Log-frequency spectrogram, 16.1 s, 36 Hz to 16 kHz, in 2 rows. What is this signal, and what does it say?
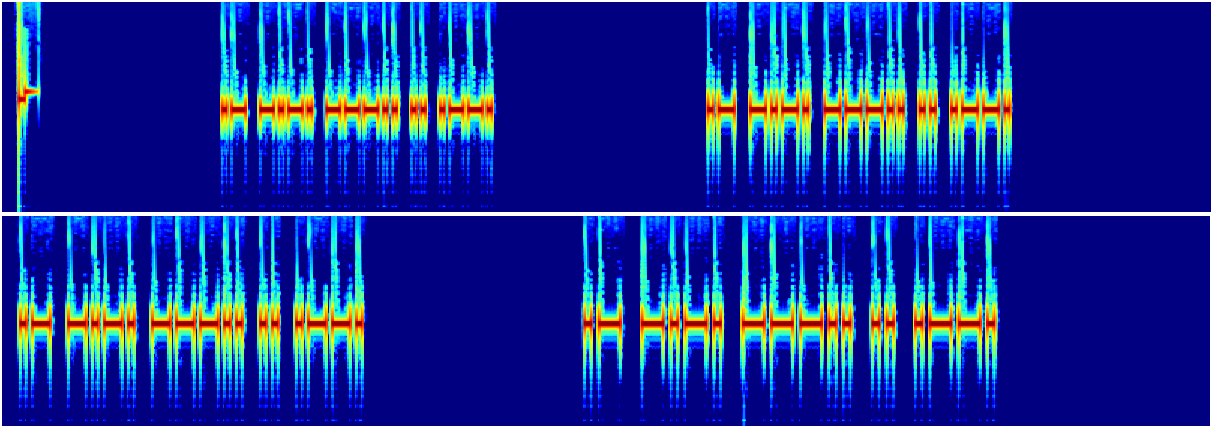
Morse code, heard as a keyed tone, about 32 wpm, 700 Hz. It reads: AC8IP AC8IP AC8IP AC8IP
